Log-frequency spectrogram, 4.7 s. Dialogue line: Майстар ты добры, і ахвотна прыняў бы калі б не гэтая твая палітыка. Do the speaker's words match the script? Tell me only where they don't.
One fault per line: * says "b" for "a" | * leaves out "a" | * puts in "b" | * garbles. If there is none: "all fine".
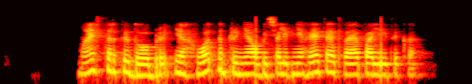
all fine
